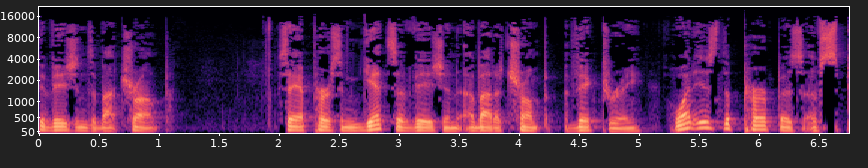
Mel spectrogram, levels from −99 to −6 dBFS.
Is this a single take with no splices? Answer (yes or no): no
